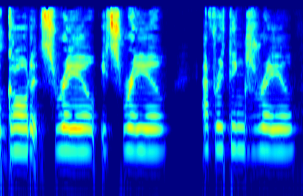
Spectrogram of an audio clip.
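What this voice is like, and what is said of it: Imitates a character's voice. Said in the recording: “I just love doing that voice.”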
